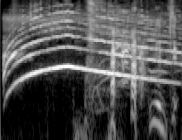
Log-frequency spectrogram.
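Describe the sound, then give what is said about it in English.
A police siren recording played from a phone through a speaker: one long rising then slowly falling wail with bright harmonics, continuing steadily while people talk and laugh over it. “That's the cops. They're under us.”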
